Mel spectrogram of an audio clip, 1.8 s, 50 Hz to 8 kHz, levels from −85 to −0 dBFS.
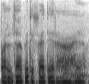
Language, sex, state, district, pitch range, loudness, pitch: Hindi, male, Arunachal Pradesh, Papum Pare, 105-115 Hz, -15 LUFS, 110 Hz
